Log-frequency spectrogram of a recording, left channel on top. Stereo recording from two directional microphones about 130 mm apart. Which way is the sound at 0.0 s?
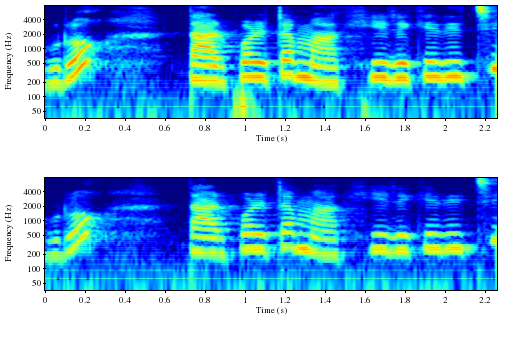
45° left (ahead or behind).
